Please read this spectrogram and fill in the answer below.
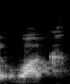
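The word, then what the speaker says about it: walk: CHAL के चाक, तो एल का प्रोनाउंसिएशन अगेन हमको नहीं करना है। WAL के वॉक, FOL के Fock, HALF half, PALM palm और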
